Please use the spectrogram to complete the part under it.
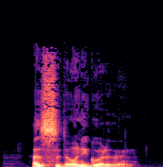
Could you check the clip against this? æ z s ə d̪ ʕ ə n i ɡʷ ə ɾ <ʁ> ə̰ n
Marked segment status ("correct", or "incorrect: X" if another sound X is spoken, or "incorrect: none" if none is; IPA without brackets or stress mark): incorrect: ð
